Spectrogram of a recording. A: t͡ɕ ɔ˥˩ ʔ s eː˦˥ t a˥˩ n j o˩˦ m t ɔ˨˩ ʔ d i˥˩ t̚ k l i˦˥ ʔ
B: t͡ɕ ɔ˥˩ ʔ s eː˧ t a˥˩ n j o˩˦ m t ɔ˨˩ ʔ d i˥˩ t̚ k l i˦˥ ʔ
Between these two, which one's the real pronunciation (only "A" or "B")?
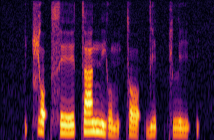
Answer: A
